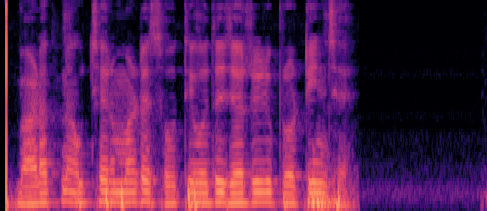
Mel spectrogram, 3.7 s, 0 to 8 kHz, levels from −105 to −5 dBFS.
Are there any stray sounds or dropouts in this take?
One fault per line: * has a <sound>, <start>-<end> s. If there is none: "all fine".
all fine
